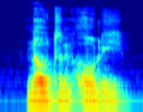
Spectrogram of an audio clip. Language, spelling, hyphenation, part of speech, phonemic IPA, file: Dutch, notenolie, no‧ten‧olie, noun, /ˈnoː.tə(n)ˌoː.li/, Nl-notenolie.ogg
- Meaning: nut oil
